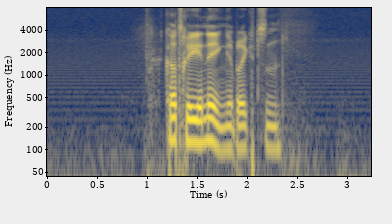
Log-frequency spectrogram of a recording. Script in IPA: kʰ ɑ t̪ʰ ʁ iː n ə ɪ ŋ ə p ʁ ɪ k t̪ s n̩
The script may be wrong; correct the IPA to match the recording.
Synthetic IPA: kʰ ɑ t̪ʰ ʁ iː n ə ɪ ŋ ə b ʁ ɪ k t̪ s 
